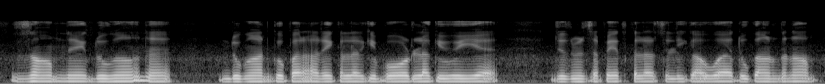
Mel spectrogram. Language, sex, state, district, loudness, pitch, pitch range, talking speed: Hindi, male, Bihar, Lakhisarai, -15 LUFS, 135 Hz, 135-140 Hz, 175 wpm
